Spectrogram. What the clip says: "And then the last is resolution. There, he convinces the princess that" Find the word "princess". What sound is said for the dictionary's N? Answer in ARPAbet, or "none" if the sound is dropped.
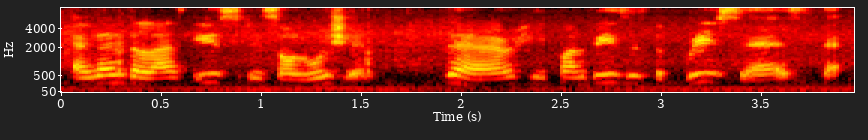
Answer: none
